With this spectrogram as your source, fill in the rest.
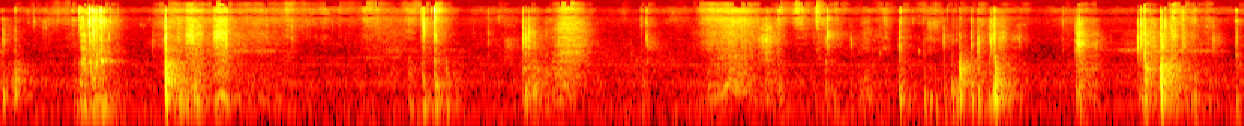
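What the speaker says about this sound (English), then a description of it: "I'm just chopping these up." A knife taps against a cutting board in quick, uneven bursts with pauses between while chopping vegetables, close and fairly quiet, no voices.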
